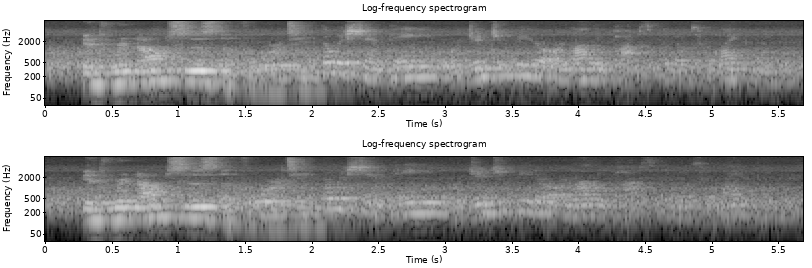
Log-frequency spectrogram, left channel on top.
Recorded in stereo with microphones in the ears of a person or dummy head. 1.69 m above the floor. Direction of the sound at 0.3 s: 40° left (ahead or behind).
